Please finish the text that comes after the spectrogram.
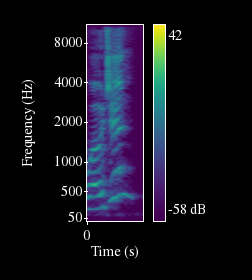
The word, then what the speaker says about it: Wojin: Pull down my name, Wojin, rhymes with Trojan, and please support me.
